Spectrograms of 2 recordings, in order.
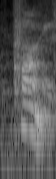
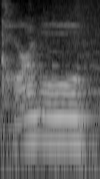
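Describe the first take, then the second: First: It is said with two syllables, carmel. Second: It is said with three syllables, car-a-mel. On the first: This is how most people in Texas say it. "Here in Texas, most we say caramel, C A R M E L" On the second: This is how some other people say it. "Some people say caramel"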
